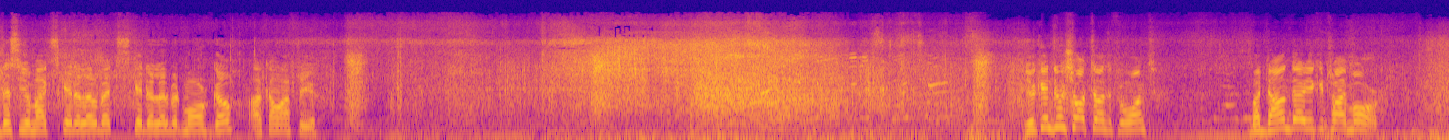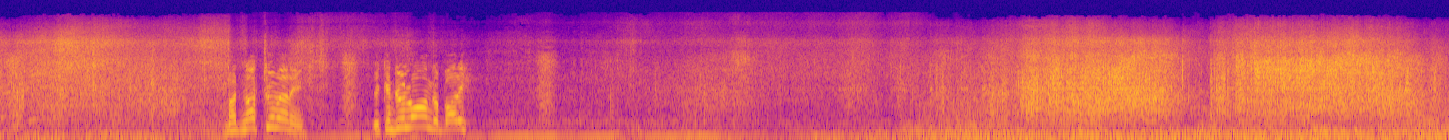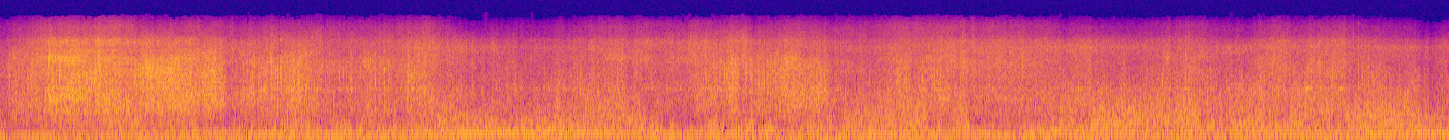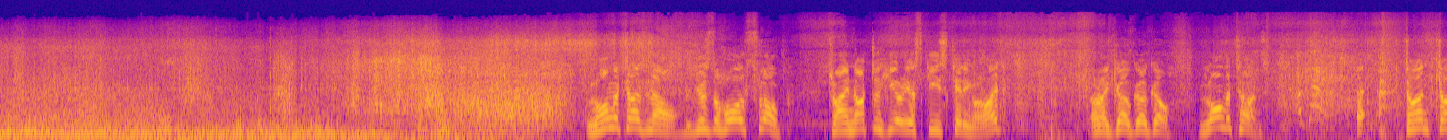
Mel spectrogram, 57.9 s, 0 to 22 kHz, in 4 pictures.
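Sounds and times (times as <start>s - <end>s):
skis scraping on snow: 0.0s - 57.9s
wind rushing over microphone: 0.0s - 57.9s.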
